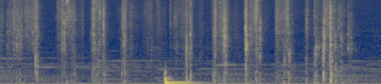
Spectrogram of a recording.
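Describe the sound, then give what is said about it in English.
Cards are pulled from a Barbieri Zodiac Oracle deck, giving quick papery flicks and shuffling rustles with one soft, heavier thump partway through, with no talking. “let me pull a couple cards from the Barbieri Zodiac Oracle”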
